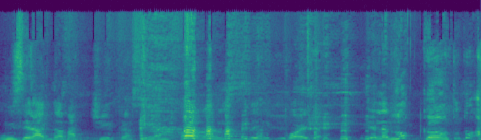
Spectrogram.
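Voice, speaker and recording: At a moderate pace, a woman with a fairly high pitch and lively intonation speaks amid noticeable background noise and audible room echo. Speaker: grandmother storyteller on a chat channel. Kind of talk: casual group chat. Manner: animated.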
